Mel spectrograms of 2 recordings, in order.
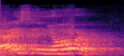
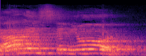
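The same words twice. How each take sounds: First: Much higher, louder, very slow lament; whiny sigh. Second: Much higher, very slow, drawn-out lament; whiny sigh. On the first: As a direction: wail it out, long and pitiful. Moses sighs again, louder. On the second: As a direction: stretch it out like a weary complaint. Moses sighs to the Lord. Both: Acted.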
